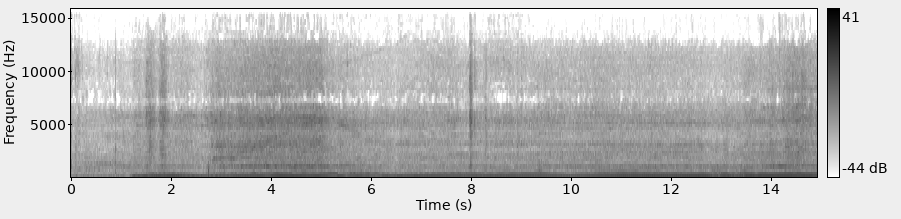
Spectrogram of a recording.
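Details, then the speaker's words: Modified 2011 Honda Accord Coupe with upgraded turbo, hard full-throttle pull: uneven stuttering note, mild misfire under boost felt especially in second gear; owner suspects it needs a retune after the turbo upgrade. "I feel this [ __ ] misfiring but it's not misfiring bad to the point like I can't really drive it"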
